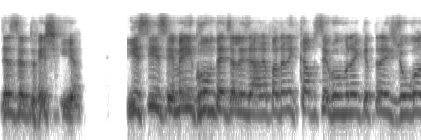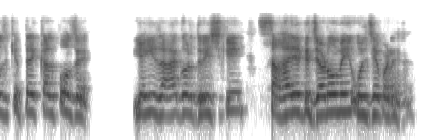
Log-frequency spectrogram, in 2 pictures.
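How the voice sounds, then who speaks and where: A high-pitched man with a gravelly edge in his voice leads a devotional scripture lecture. He explains point by point and often pauses to ask his listeners questions. The recording sounds dull and lo-fi. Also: fairly even intonation. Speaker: scripture class teacher.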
